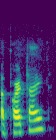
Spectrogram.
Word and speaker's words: apartheid: I'm going to mispronounce this apartheid. Apartheid. – No, you got that right.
